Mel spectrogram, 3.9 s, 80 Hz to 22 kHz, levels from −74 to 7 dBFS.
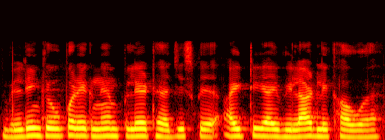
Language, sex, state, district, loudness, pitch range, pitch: Hindi, male, Gujarat, Valsad, -16 LUFS, 155-165 Hz, 160 Hz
